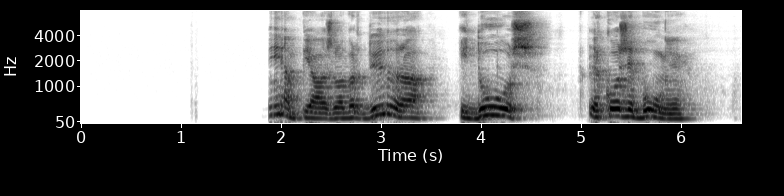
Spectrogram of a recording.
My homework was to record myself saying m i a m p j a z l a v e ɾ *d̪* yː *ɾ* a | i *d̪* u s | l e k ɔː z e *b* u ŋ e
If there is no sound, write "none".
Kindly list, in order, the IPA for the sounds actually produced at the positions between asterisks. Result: d̪, ɾ, d̪, b

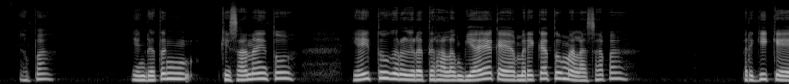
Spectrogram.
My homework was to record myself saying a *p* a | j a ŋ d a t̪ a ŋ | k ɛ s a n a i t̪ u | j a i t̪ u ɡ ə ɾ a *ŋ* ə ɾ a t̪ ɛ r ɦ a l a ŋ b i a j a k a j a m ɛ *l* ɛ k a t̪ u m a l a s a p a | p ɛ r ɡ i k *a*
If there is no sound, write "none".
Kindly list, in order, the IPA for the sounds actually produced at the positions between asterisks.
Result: p, ɡ, ɾ, ɛ

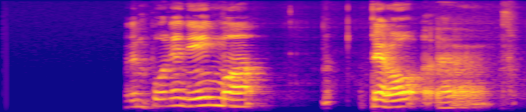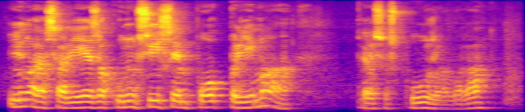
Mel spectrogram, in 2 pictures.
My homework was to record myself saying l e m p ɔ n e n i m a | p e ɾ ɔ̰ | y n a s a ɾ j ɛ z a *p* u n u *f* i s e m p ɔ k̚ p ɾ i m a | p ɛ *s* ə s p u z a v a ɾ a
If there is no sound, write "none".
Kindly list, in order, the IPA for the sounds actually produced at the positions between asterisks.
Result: k, s, s

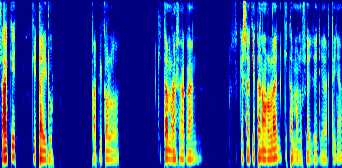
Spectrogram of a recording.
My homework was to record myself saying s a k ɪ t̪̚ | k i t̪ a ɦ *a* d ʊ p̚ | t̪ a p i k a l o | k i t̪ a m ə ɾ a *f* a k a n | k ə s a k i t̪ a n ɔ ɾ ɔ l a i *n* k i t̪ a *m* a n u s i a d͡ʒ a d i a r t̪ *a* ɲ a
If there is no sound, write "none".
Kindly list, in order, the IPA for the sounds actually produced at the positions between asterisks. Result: i, s, n, m, i

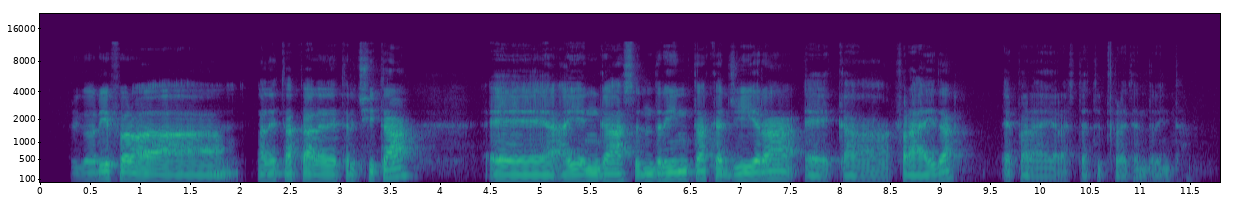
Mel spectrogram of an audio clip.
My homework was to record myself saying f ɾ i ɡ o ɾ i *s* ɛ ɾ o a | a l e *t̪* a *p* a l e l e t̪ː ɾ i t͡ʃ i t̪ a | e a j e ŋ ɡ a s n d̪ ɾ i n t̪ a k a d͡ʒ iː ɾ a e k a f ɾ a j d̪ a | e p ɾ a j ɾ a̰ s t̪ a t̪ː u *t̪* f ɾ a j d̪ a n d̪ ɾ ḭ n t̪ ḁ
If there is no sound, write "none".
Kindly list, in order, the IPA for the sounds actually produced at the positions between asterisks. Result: f, t̪, k, t̪

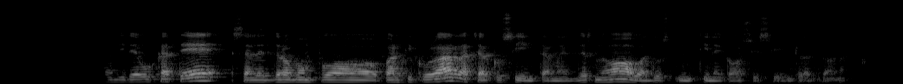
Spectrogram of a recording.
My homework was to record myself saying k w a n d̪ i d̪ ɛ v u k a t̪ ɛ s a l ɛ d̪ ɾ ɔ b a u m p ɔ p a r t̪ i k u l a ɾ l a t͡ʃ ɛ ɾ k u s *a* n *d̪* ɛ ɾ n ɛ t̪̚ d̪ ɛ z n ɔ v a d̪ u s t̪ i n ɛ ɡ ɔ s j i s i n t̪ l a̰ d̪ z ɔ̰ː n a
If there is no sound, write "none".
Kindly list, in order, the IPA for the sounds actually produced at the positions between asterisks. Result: i, t̪

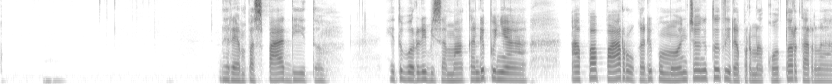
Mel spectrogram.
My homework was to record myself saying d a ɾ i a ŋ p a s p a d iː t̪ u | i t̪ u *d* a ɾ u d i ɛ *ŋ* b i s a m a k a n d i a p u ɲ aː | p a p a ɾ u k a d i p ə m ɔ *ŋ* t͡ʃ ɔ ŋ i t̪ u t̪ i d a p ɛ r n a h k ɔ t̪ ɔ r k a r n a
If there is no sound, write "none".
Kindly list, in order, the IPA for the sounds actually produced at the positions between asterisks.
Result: b, none, ɲ

